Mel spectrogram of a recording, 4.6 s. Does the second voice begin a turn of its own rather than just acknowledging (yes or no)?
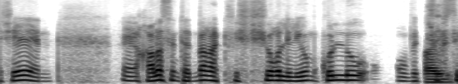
no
